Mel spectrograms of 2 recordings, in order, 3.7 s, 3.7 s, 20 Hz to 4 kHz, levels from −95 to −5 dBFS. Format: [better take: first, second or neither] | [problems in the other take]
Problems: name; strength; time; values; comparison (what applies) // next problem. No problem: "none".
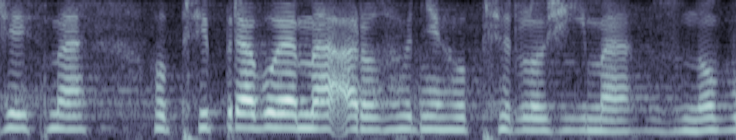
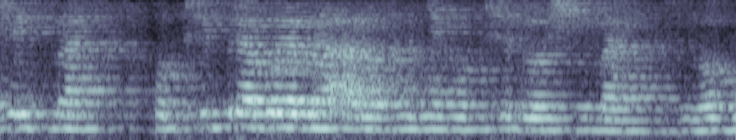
first | noise reduction (neural separator model SepFormer DNS4)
